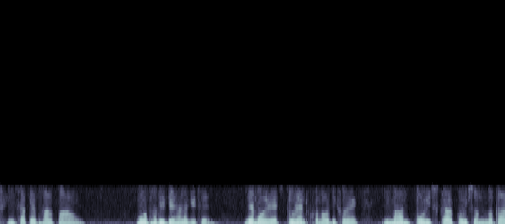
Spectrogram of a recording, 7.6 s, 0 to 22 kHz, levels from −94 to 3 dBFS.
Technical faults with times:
0.00-7.59 tandem speech coding

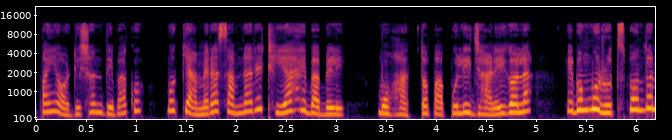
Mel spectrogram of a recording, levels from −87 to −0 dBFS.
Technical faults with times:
0.00-6.20 generation loss

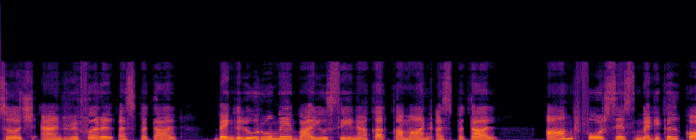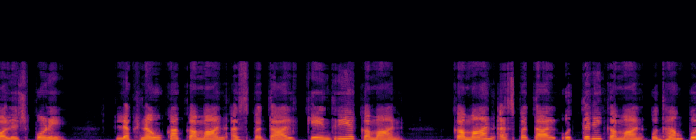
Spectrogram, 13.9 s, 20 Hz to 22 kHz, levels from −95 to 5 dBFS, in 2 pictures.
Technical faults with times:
0.00-13.93 HE-AAC compression
6.50-6.54 pre-echo

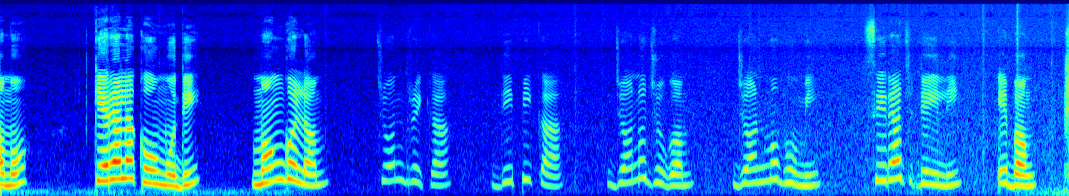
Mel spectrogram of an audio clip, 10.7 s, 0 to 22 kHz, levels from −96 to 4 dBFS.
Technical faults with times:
2.77-10.46 automatic gain rising

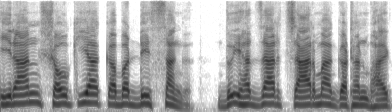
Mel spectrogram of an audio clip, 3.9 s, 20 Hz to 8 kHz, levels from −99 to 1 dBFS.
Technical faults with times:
none

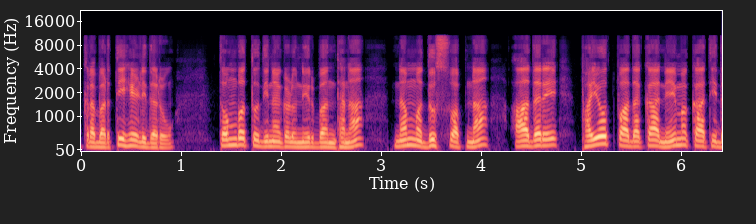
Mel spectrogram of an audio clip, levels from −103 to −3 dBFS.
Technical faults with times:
0.00-6.42 Nellymoser compression

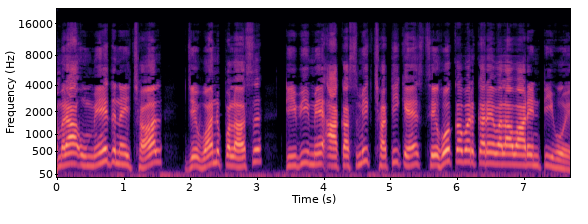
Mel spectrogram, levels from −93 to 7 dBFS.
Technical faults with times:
4.99-5.18 pre-echo
5.95 pre-echo
6.30 pre-echo

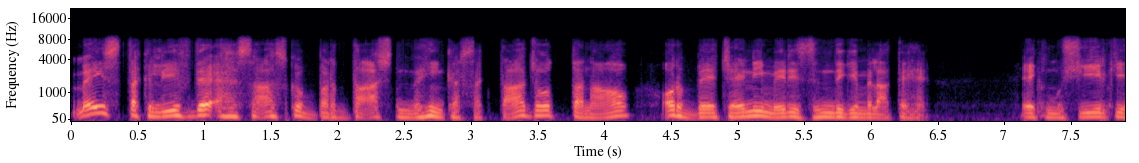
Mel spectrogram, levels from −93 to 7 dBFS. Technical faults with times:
0.00-7.91 Opus voice compression

